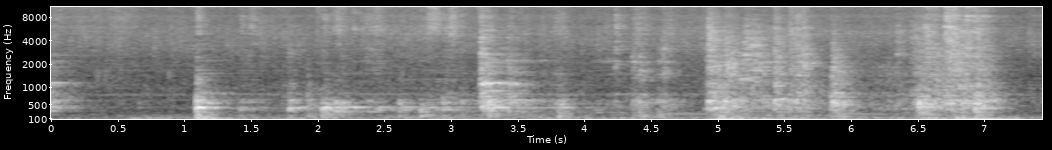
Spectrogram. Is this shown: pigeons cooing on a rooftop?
no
